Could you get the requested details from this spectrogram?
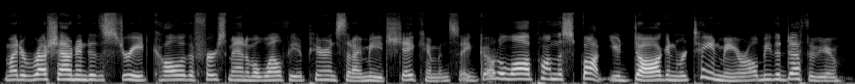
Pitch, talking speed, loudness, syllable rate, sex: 210 Hz, 290 wpm, -18 LUFS, 6.0 syllables/s, female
